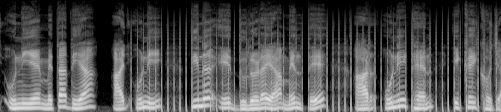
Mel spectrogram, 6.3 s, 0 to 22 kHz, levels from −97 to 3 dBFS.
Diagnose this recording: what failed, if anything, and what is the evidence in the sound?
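A train of clicks runs from 1.64 s to 6.21 s: about seventy similar ticks at a steady 13.1 per second, peaking around 5 dB above the speech and audible in pauses too. Their even spacing and uniform shape, unlike random crackle, point to likely interference in the analogue wiring.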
